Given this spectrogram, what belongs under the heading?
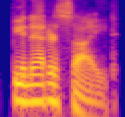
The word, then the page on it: benedicite: American English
